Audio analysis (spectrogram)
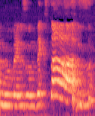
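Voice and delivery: slow, laughing moan of pleasure; blissful moan. Real, not acted. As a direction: melt into the massage, half laughing. Ecstatic reaction to massage gun.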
